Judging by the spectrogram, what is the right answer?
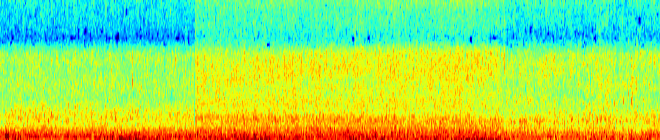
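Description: A fast-flowing, rain-swollen moorland stream rushes and splashes over rocks as a steady whitewater rush.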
